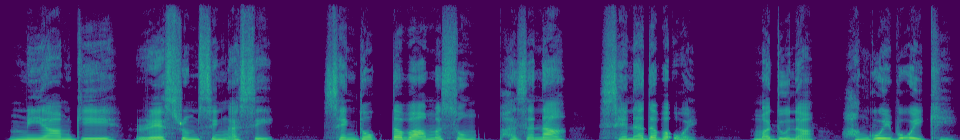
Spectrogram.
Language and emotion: Manipuri, sad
